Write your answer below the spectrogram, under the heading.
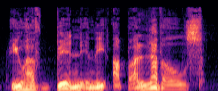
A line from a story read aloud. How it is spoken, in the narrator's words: Triel snarled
